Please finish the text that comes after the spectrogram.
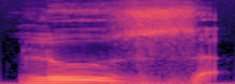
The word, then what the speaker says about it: lose: an extended o like lose with a z sound lose lose means to misplace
